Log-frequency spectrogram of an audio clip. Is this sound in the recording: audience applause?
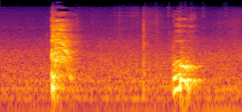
no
